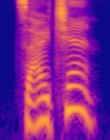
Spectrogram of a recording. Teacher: notice how the tones are sharp and they fall down. 再见. It's kind of like a quick, clean chop.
